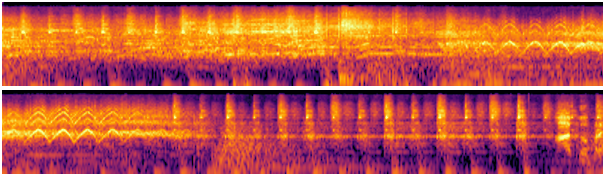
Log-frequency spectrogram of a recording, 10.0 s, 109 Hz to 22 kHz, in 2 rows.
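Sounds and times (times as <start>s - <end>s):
fast ticking music beat: 0.0s - 4.9s, 5.7s - 10.0s
police siren yelping: 0.0s - 6.7s.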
